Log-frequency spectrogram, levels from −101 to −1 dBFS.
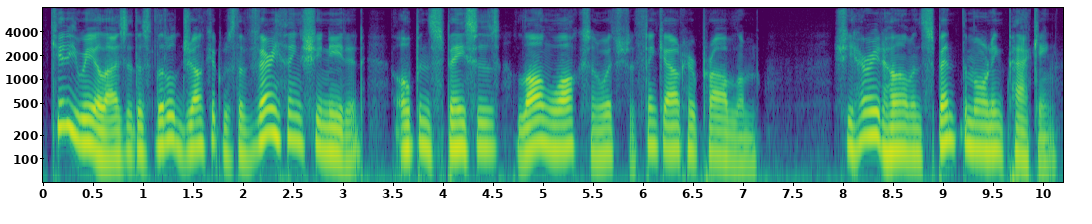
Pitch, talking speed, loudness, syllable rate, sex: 135 Hz, 175 wpm, -18 LUFS, 5.0 syllables/s, male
